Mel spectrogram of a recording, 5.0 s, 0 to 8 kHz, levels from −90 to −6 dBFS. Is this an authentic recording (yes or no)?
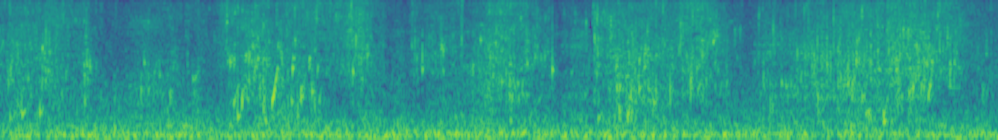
yes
